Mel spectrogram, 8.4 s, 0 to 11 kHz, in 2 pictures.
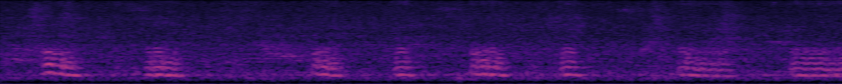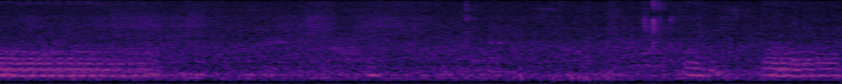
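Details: Two-week-old puppies from a Tucker and Libby litter, eyes just opening and starting to walk, recorded January 27, 2012 after a play session; short, high, harmonic squeaks and whines come in quick bursts, then a longer drawn-out whimper.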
